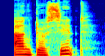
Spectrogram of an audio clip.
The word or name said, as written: endossent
